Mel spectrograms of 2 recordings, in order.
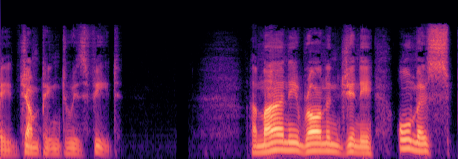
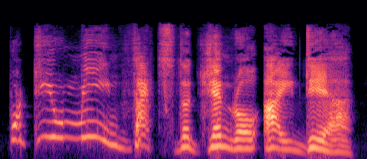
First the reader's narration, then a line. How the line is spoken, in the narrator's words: Weasley shriek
